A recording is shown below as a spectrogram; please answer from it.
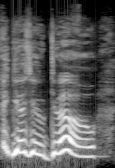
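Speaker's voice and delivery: clumsy, loud, badly done put-on talking-dog voice. Answering for a pet during a chat about bringing pets in, in a bad dog voice. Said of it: "I have a bad dog voice".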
